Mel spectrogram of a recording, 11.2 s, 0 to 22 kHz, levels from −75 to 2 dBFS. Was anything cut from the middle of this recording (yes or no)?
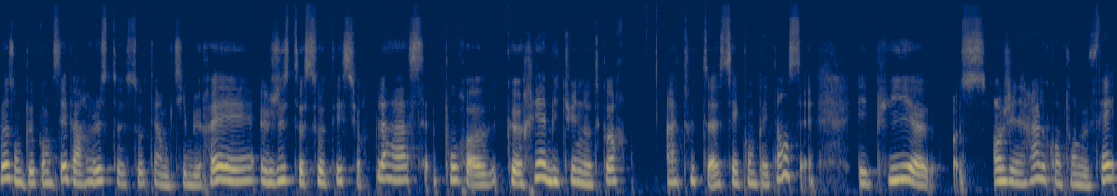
no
